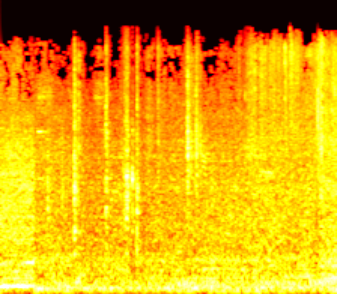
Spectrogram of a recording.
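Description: Busy street noise: a steady low rumble of traffic, with scattered short clicks and clatter.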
